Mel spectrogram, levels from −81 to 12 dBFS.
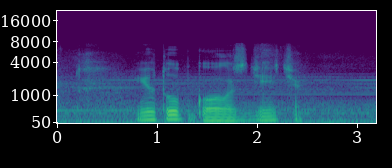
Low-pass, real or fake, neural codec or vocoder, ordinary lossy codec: none; real; none; none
